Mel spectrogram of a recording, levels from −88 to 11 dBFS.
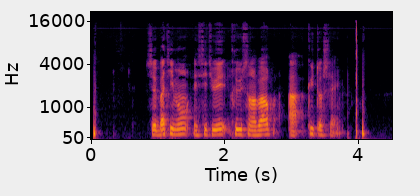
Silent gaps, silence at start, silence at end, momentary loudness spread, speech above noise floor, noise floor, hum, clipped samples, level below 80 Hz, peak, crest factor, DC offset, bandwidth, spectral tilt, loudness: none; 0.05 s; 0.4 s; 10 LU; 45 dB; -64 dBFS; none; under 0.1%; -54 dBFS; 0 dBFS; 20 dB; under 0.1%; 16.5 kHz; -6 dB/octave; -20 LUFS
